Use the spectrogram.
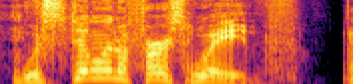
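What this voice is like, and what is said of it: Brooklyn accent imitating Anthony Fauci. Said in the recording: “I'm going to see if I can do a Brooklyn accent here... It wasn't that good”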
